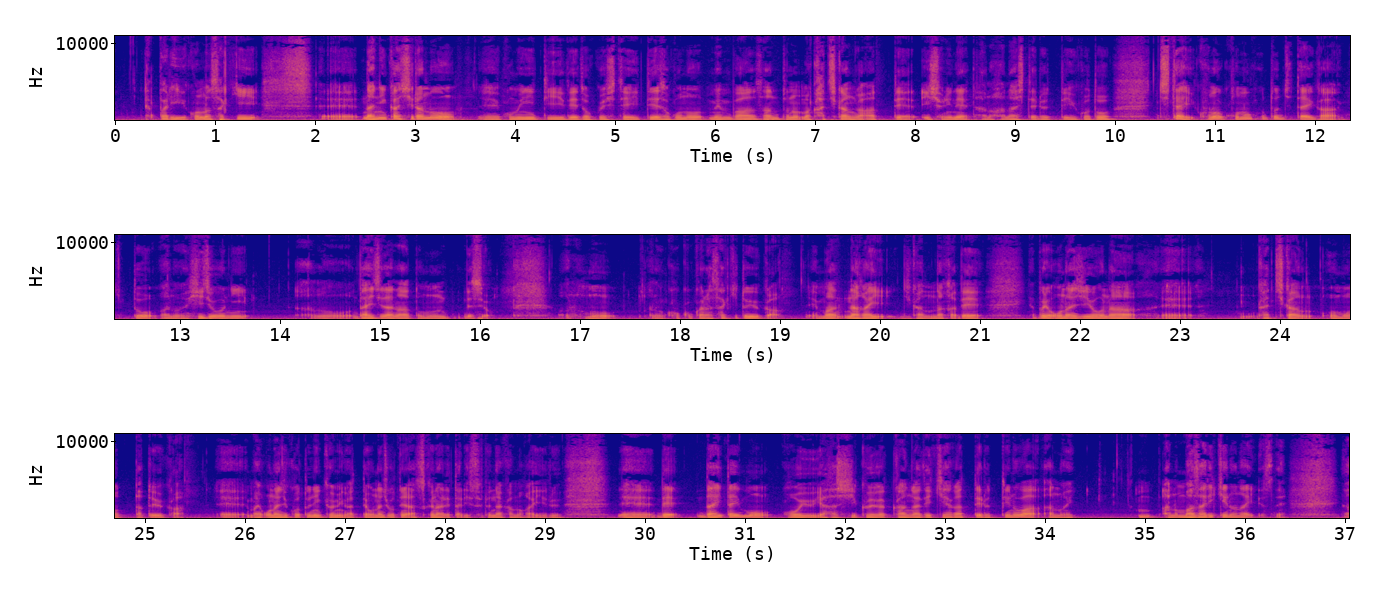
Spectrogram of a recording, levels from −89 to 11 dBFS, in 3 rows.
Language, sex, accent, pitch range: Japanese, male, native, 85-115 Hz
